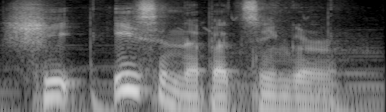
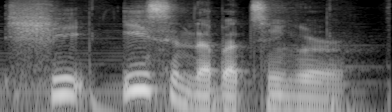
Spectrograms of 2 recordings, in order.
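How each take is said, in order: The two takes are said the same way.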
